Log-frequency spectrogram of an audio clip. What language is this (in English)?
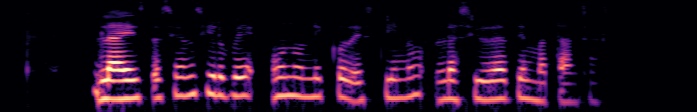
Spanish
